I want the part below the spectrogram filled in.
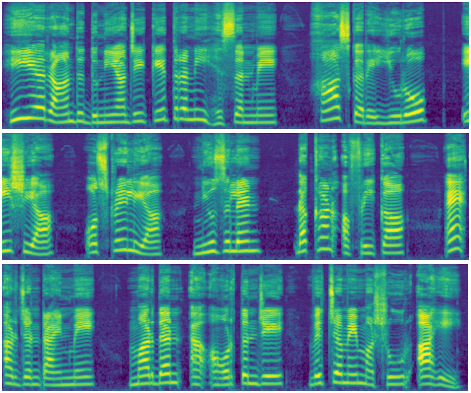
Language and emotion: Sindhi, neutral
